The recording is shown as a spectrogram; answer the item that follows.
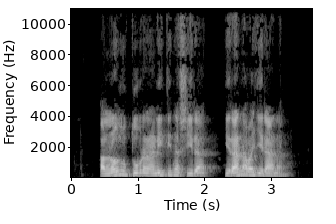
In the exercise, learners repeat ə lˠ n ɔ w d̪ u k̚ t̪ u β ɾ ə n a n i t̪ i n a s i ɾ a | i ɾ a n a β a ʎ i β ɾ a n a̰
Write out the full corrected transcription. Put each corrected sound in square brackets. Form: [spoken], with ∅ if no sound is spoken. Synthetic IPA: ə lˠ n ɔ w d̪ u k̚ t̪ u β ɾ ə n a n i t̪ i n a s i ɾ a | i ɾ a n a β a ʎ i [∅] ɾ a n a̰

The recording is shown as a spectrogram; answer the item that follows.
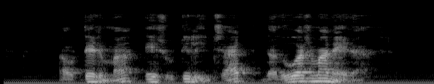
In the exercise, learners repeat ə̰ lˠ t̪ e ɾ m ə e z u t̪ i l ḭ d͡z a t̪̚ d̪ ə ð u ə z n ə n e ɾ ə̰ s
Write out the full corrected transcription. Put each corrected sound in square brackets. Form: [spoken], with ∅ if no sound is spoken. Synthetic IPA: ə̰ lˠ t̪ e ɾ m ə e z u t̪ i l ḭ d͡z a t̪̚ d̪ ə ð u ə z [m] ə n e ɾ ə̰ s

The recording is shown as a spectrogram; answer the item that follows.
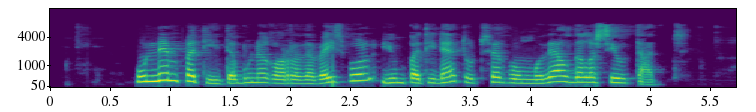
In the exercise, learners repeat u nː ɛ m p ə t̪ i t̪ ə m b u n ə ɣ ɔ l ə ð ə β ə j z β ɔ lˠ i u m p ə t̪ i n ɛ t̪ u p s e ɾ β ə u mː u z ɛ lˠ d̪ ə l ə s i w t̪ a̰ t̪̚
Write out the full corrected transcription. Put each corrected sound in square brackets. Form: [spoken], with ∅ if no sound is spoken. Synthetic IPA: u nː ɛ m p ə t̪ i t̪ ə m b u n ə ɣ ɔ [r] ə ð ə β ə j z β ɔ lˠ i u m p ə t̪ i n ɛ t̪ u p s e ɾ β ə u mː u [ð] ɛ lˠ d̪ ə l ə s i w t̪ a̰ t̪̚

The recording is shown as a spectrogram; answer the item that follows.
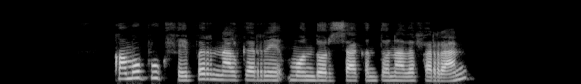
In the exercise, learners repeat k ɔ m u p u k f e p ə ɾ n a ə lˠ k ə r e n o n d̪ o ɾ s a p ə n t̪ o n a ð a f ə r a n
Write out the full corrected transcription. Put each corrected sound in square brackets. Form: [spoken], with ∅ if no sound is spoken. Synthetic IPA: k ɔ m u p u k f e p ə ɾ n a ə lˠ k ə r e [m] o n d̪ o ɾ s a [k] ə n t̪ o n a ð [ə] f ə r a n

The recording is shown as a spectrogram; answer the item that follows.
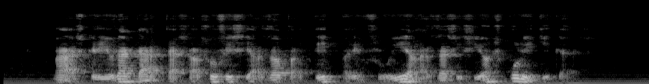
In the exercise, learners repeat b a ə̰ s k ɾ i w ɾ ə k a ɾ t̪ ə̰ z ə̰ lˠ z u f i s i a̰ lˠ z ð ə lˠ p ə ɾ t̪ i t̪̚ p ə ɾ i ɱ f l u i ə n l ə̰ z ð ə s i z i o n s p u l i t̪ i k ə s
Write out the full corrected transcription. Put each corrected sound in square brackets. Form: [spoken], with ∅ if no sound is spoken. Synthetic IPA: b a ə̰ s k ɾ i w ɾ ə k a ɾ t̪ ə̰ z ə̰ lˠ z u f i s i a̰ lˠ z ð ə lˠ p ə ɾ t̪ i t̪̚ p ə ɾ i ɱ f l u i ə n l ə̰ z ð ə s i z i o n s p u l i t̪ i k ə s

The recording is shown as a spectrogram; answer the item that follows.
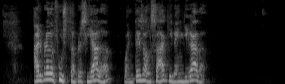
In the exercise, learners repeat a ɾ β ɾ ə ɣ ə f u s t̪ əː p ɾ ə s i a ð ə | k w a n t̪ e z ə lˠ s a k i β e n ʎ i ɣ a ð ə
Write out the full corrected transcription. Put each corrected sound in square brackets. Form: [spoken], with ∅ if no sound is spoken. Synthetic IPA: a ɾ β ɾ ə [ð] ə f u s t̪ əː p ɾ ə s i a ð ə | k w a n t̪ e z ə lˠ s a k i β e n ʎ i ɣ a ð ə

